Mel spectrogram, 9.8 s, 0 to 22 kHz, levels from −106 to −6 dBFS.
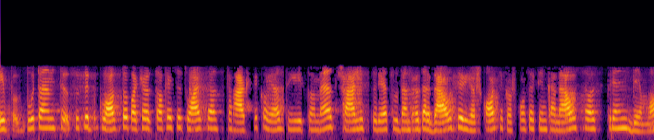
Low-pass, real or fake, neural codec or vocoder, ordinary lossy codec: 3.6 kHz; fake; codec, 16 kHz, 0.8 kbps, ZipCodec; AAC, 16 kbps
